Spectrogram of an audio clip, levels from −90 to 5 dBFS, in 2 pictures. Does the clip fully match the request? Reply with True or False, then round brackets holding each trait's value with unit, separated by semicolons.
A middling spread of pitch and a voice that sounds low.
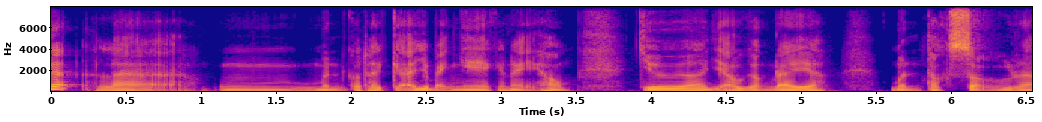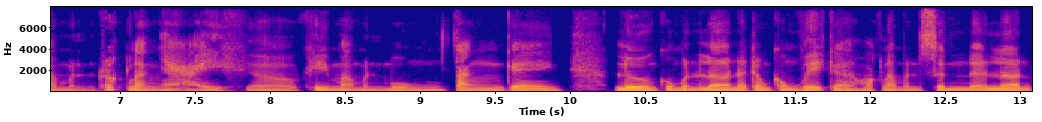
True (4.4 semitones; 110 Hz)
